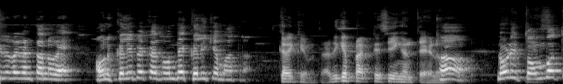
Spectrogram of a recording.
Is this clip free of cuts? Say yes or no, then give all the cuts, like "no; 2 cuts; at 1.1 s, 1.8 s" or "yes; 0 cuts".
yes; 0 cuts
